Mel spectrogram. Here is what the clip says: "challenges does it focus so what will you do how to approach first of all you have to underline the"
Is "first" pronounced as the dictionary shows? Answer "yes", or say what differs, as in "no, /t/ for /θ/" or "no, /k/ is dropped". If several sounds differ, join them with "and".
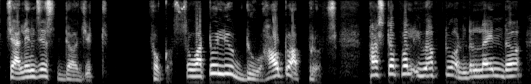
no, /p/ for /f/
